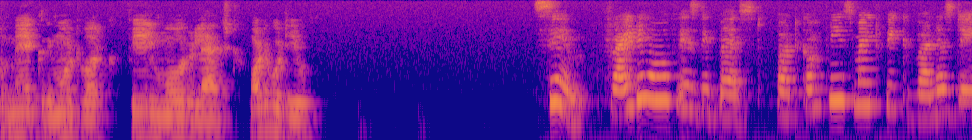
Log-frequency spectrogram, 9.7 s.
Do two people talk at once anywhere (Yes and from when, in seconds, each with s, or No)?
No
